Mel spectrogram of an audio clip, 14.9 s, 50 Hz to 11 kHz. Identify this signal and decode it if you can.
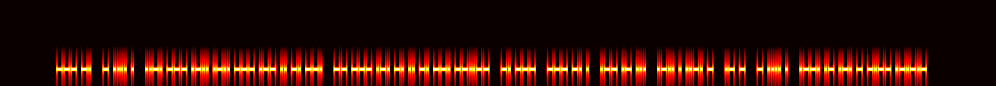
Morse code, heard as a keyed tone, about 44 wpm, 700 Hz. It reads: ON THE FOLLOWING MORNING, NO ONE WAS LEFT AT THE PARTY.
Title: Sentences from Top 1400 Words 45wpm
